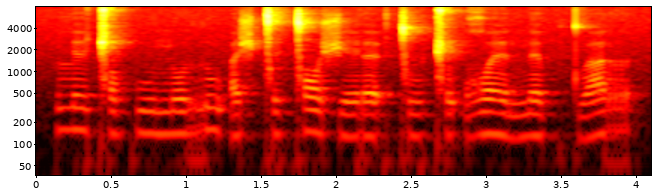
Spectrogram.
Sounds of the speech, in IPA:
l ɪ ǁ ɔ kʷ u n o r u ʔ a ʃ ǀ ɪ ǀ ɔ ʃ e ɾ ɛ ʔ ǀ u ǁ ʊ ʔ ʁʷ ɛ n ɛ kʷ tʷ a r

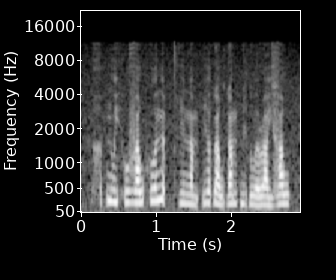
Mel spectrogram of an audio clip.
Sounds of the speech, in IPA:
h ə˦˥ k̚ ɲ u˧ j h u˧ v a˧˥ w h u˧˥ ə̯ n ɛ˨˩ p̚ t̪ʰ i˨˩ n a˨˩˨ m ʔ i˧ ə̯ ɗ a˨˩ w ɗ a˧ m ɓ i˨˩ ɗ u˨˩˨ ə̯ ɹ a˨˩ j v a˧ w

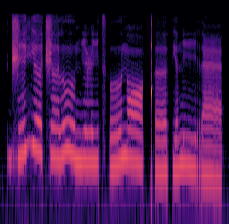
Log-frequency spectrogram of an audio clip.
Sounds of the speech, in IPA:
d͡ʒ ɪ vʲ əː t͡ʃ əː l ʊː ŋ i ɭ i t͡sʼ ʊː n ɔː ǃʰ əː pʲ ə n iː r æ

